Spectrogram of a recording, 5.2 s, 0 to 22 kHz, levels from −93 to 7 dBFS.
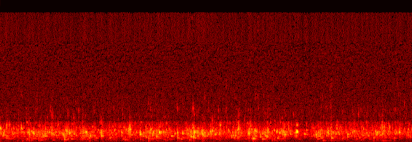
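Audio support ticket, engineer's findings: Low bit depth without dither, whole clip. Grainy distortion rides on the sound and shifts with it; quiet passages turn gritty, faintest tails sputter or drop out. Likely cause: reduction to 8 bits with plain rounding, no dither, so error tracks the signal. Noise floor sits only around 25 dB below program level.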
